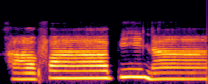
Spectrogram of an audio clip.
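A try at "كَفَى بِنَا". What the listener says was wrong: bukan hapa kafa kap kalau orang Jawa kapnya ka ya kafa kafa bina kafa bina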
